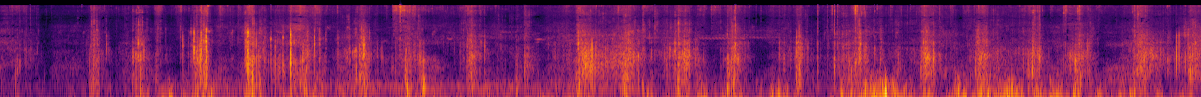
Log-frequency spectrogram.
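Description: Footsteps crunching over loose rocks and gravel on a stony shoreline, with stones clattering underfoot at an irregular walking pace.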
